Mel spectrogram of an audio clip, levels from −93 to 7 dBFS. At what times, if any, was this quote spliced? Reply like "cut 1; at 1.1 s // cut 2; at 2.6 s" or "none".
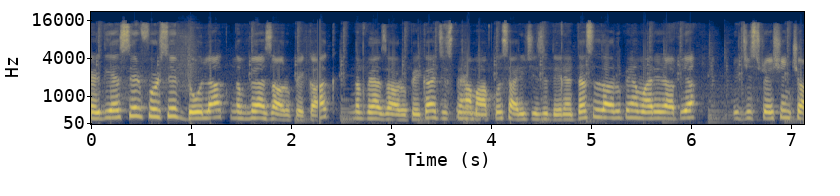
cut 1; at 2.3 s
